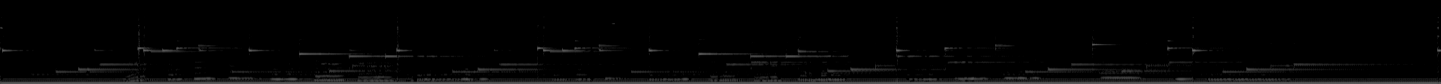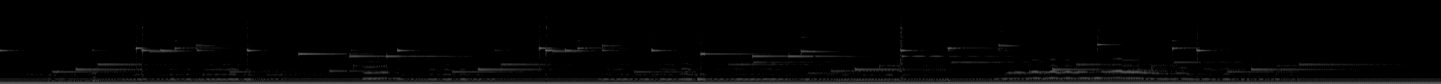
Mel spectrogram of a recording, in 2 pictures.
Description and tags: musicBox+humming
My "le Petit Prince" music box and me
